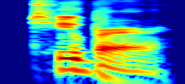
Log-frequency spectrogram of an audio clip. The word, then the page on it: tuber: American English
